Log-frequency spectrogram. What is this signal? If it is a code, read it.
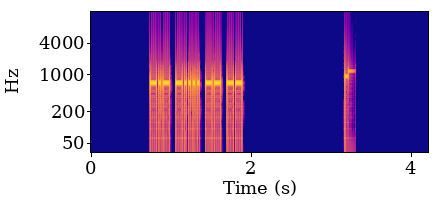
Morse code, heard as a keyed tone, about 44 wpm, 700 Hz. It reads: K6MM
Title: Easy Call Signs - 45wpm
